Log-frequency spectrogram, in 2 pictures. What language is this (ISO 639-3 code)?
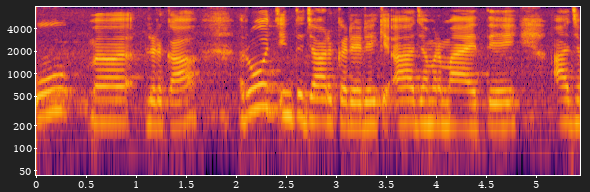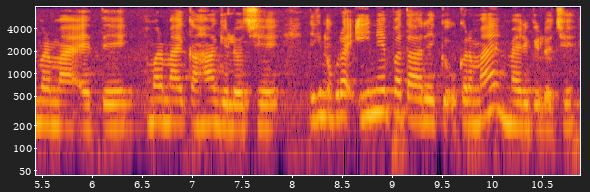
mai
